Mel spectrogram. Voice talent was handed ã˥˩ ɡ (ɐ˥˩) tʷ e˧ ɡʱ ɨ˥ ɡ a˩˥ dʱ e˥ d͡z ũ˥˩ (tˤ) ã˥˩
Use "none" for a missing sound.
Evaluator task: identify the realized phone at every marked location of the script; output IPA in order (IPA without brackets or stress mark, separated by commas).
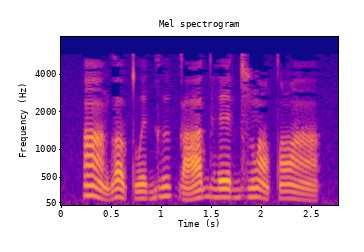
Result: ɐ˥˩, tˤ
